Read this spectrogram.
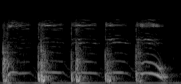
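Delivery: mouthed thuds going downstairs; rhythmic booms imitating heavy steps; puffed-out stomp sound effect; imitated stomping footsteps. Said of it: "you can hear him".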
